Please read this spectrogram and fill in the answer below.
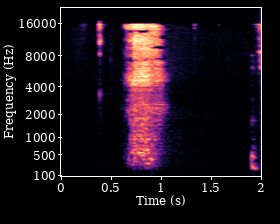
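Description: A person's short, forceful burst of breath, a hissy puff of about half a second like a stifled sneeze, just after a small mouth click.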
